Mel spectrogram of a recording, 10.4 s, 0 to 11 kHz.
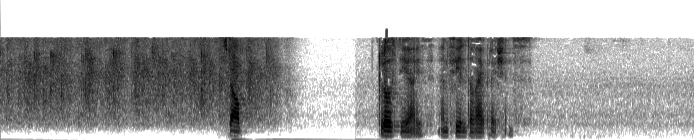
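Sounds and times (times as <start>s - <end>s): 
people clapping hands: 0.0s - 4.6s
speech: 3.4s - 3.8s, 5.8s - 8.0s.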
